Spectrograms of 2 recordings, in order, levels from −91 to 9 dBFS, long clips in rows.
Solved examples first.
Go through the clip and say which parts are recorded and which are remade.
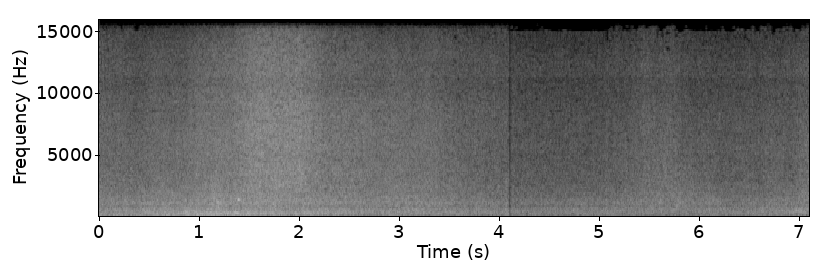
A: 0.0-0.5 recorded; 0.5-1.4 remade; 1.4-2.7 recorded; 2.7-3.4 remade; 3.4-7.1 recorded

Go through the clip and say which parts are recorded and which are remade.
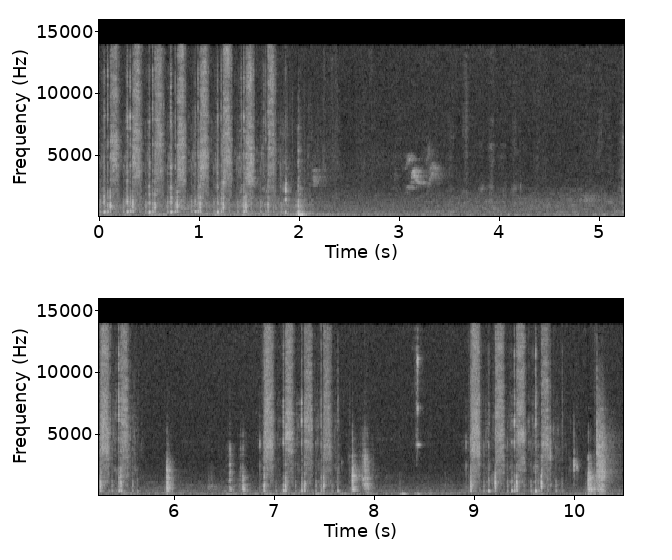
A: 0.0-10.5 recorded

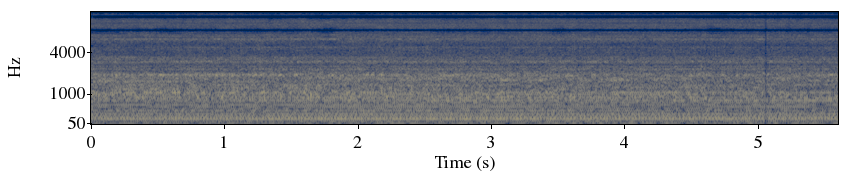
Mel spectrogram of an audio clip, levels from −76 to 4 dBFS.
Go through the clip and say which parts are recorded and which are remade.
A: 0.0-5.6 remade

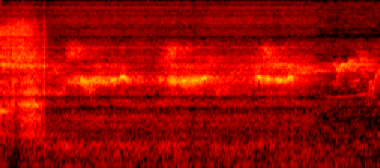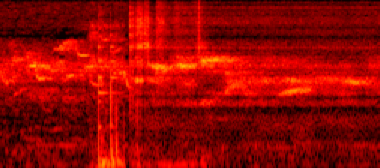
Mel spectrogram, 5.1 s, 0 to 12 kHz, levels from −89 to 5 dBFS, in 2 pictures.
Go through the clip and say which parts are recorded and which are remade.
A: 0.0-2.1 remade; 2.1-3.4 recorded; 3.4-5.1 remade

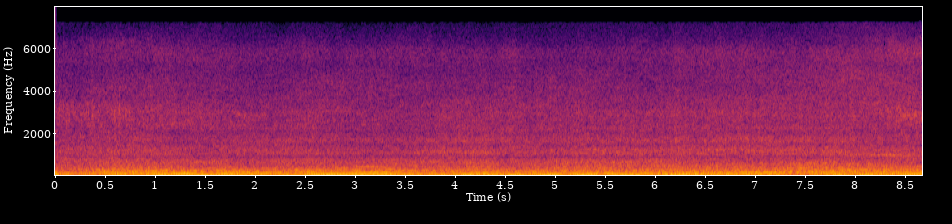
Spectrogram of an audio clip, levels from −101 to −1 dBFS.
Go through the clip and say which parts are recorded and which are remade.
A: 0.0-1.0 recorded; 1.0-8.7 remade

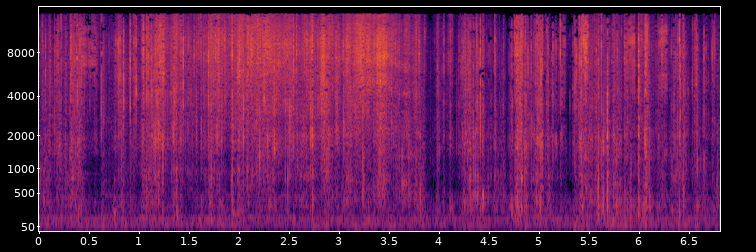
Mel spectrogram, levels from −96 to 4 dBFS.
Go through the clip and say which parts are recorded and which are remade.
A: 0.0-0.7 recorded; 0.7-4.2 remade; 4.2-6.8 recorded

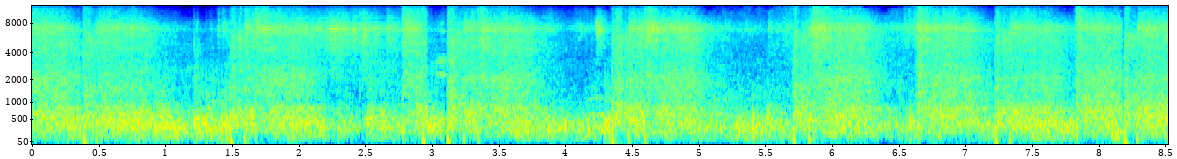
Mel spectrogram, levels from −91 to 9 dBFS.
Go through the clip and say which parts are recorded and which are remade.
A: 0.0-4.1 remade; 4.1-6.9 recorded; 6.9-7.9 remade; 7.9-8.5 recorded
